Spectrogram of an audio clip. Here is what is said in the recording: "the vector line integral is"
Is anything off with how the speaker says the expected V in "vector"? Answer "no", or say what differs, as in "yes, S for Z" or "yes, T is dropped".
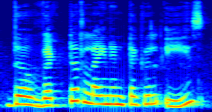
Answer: no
